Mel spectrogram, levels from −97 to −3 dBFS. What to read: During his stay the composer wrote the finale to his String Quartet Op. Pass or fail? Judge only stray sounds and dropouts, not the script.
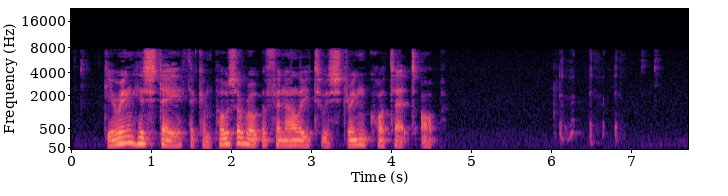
fail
